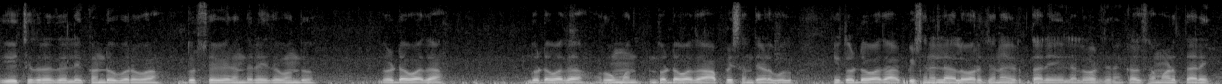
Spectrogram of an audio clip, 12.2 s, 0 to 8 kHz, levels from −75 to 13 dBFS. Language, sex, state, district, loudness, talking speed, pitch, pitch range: Kannada, male, Karnataka, Dakshina Kannada, -16 LUFS, 65 wpm, 100 Hz, 95-100 Hz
